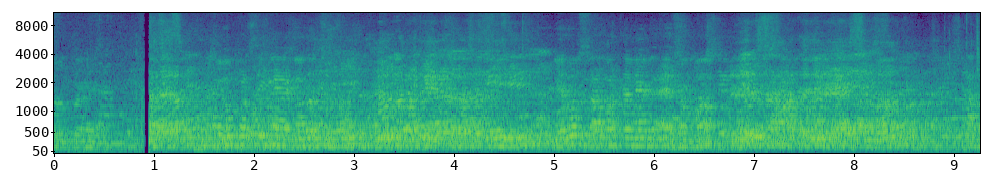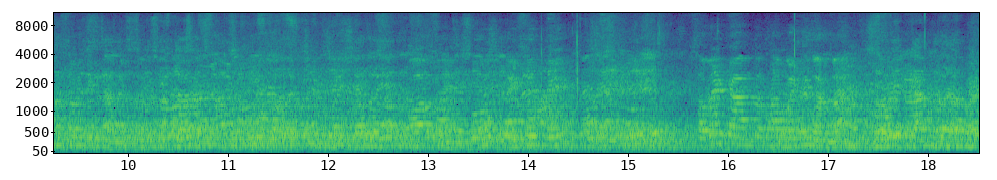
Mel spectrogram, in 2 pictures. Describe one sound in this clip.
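A group of men and women recite in unison.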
